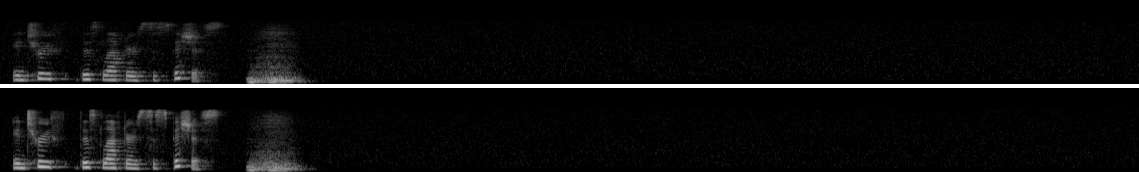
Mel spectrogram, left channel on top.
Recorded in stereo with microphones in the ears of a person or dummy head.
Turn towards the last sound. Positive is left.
turn(degrees=-60)  # may be behind; listen again after turning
